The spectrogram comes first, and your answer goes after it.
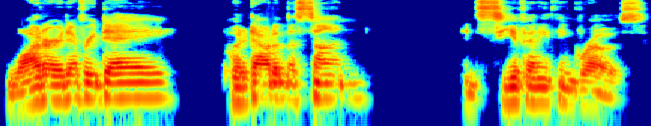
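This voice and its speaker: A man speaking as a first grade teacher at storytime, talking to young children in simple, short, repeated phrases, with a husky voice. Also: mid-range voice, normal speed. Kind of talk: storytime read-aloud and discussion for young children.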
